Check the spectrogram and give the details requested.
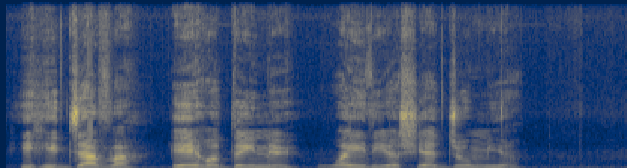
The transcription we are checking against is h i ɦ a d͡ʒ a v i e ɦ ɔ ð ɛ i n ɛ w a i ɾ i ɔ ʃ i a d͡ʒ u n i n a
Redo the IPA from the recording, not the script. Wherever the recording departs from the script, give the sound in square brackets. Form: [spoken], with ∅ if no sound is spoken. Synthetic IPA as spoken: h i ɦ [i] d͡ʒ a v [a] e ɦ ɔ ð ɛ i n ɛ w a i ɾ i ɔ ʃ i a d͡ʒ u [m] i [∅] a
